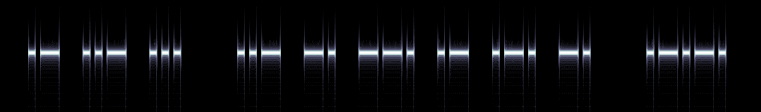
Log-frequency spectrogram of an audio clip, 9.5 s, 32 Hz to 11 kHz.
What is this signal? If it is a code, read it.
Morse code, heard as a keyed tone, about 16 wpm, spaced as for 14 wpm, 700 Hz. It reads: AUS UNGARN <AR>
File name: Morsekurs / Witze / Witz 07. Mai 2019, 70 F80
